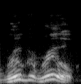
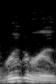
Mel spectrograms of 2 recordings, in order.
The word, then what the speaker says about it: rougarou: term rugaru what happened the Blackfoot couldn't pronounce lugaro correctly so rugaru was actually a mispronunciation that's how we arrived at the name rugaru what I I didn't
